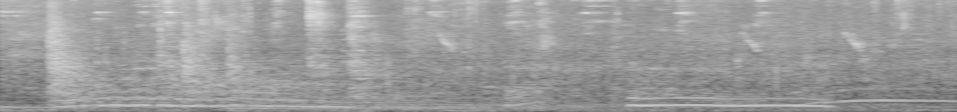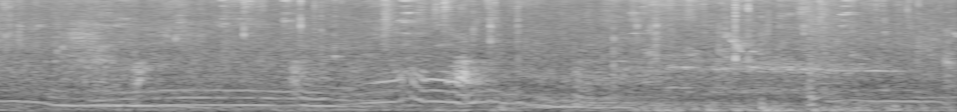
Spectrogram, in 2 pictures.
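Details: Cats eating fish produce repeated low, wavering growls and yowls that rise and fall in pitch, several overlapping moans in a row with steady background noise throughout.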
